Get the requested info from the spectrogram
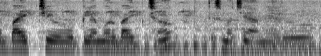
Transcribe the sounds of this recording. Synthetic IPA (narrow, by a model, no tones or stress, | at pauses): bajk̚t͡sʰiɡlemorbajkt͡sʰʌ̃t̪esmat͡sʌĩɦamiʌɾu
